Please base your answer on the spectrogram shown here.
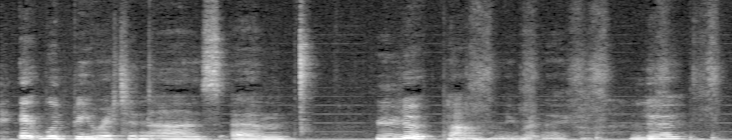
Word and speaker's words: le pain: If we were just saying bread on its own, it would be written as le pain. Let me write that. Le pain. Not lapin, which means rabbit, but le pain.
